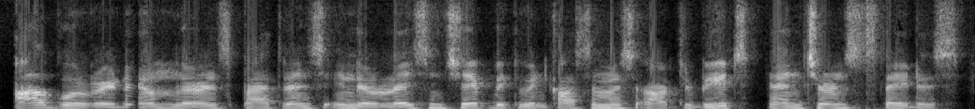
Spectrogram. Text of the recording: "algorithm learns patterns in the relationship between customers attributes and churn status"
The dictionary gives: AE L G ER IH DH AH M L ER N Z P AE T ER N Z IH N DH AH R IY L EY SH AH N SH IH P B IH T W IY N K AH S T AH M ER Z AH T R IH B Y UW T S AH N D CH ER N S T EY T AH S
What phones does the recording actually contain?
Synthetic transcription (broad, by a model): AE L G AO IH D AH M L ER N S P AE T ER N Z IH N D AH R IY L EY SH AH N SH IH P B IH T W IY N K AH S T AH M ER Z AH T R IH B Y UW T S AH N D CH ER N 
